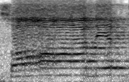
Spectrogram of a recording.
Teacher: स्वादिक, स्वाद पे जबर है, उसी को जबर को खींच दो तो अलिफ पर बना है, तो स्वाद में तफखीम तो अलिफ में सब तफखीम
